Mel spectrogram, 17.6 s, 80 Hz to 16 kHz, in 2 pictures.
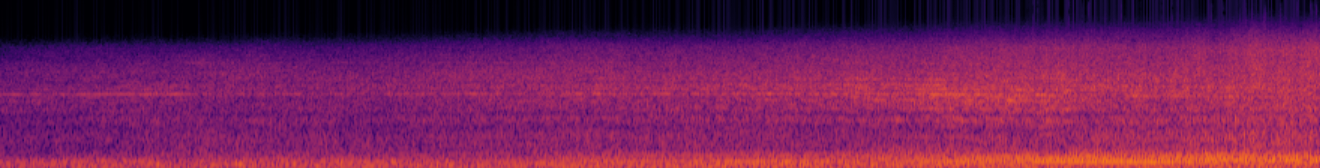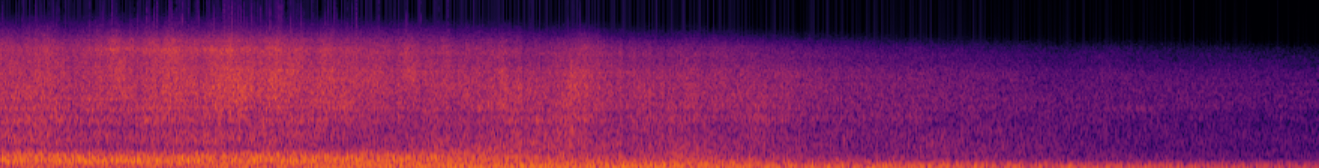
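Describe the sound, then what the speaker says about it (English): A Delta Air Lines Airbus A330-300 heavy jet departs Schiphol bound for Seattle, its engine roar swelling from a distant rumble to a loud, broad peak before slowly fading, with no voices. "So this is Delta Airlines Flight 143, outbound Seattle, Washington, A330-300."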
